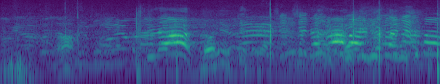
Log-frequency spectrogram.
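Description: Teenage boys shout loudly during play.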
